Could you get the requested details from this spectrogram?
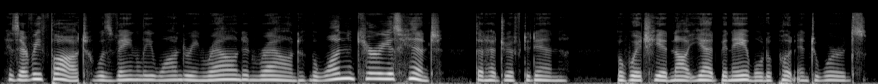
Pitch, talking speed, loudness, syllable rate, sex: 200 Hz, 200 wpm, -16 LUFS, 5.0 syllables/s, female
